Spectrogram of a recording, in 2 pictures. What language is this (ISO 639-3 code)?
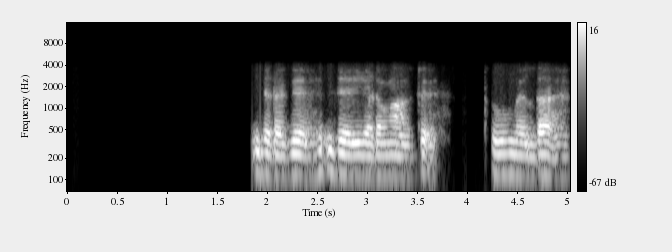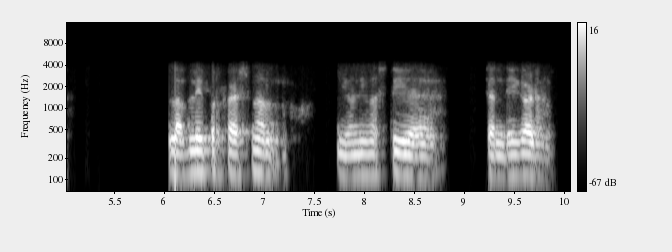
pan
